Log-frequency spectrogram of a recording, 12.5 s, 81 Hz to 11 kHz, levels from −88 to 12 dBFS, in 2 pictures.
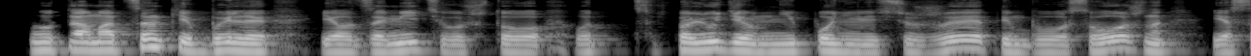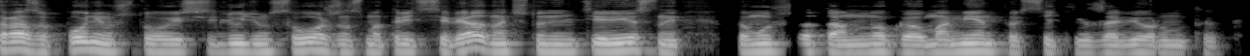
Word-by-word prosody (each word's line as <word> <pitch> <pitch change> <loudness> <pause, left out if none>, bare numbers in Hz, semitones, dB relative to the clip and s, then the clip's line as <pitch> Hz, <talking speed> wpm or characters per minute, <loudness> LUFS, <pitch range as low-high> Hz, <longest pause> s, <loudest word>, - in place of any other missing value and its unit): Ну, 140 0 +2
там 140 0 +4
оценки 150 +5 +4
были, 125 -1 +3 0.2
я 120 0 +2
вот 115 - -7
заметил, 120 -1 0
что 115 -1 -2
вот 120 0 -8
св 120 +1 -18
по - - +3
людям 135 -3 +4
не 120 +1 +1
поняли 125 -3 0
сюжет, 130 +8 0
им 115 -2 -1
было 115 0 -3
сложно. 125 +1 0 0.2
Я 115 +1 -1
сразу 135 -1 +2
понял, 135 +2 +2
что 120 -1 -4
если 115 0 -4
людям 120 0 0
сложно 125 -1 -1
смотреть 115 0 -5
сериал, 130 +7 +2
значит 125 +1 -3
он 120 -1 0
интересный, 125 -1 0 0.2
потому 120 +1 0
что 125 -1 -5
там 110 -2 0
много 115 -1 0
моментов 115 -1 0
всяких 110 0 -8
завернутых. 105 -2 -4
120 Hz, 175 wpm, -21 LUFS, 115-130 Hz, 0.2 s, там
